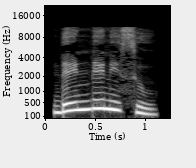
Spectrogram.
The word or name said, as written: ಢೆಂಢೆಣಿಸು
